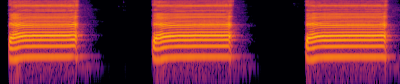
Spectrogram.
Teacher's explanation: تا کو بھی ایک الف کے برابر کھینچ کر پڑھیں گے، جیسے تا، تا، تا۔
